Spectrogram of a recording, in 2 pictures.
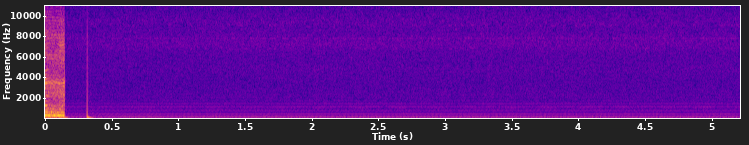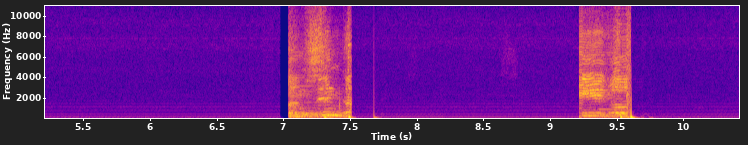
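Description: Steady electrical mains hum where the programme sound has dropped out of the recording, broken by two short bursts of the group's singing about seven and nine seconds in.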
